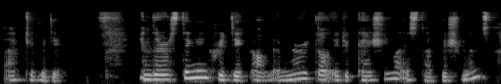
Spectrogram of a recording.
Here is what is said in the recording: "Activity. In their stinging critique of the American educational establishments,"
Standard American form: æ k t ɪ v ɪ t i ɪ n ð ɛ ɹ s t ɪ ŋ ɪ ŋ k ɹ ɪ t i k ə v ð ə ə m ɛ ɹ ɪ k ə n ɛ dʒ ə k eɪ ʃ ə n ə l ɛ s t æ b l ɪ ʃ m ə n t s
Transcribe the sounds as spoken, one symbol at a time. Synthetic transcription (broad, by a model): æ k t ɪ v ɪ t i ɪ n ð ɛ ɹ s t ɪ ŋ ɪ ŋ k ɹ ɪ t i k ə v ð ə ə m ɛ ɹ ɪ k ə l ɛ dʒ ə k eɪ ʃ ə n ə l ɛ s t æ b l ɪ ʃ m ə n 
